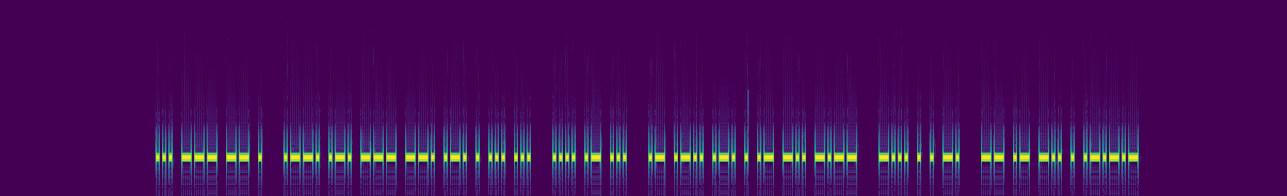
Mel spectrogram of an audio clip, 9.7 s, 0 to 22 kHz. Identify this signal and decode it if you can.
Morse code, heard as a keyed tone, about 50 wpm, 700 Hz. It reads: SOME PROGRESS HAS ALREADY BEEN MADE.
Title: Sentences from Top 1400 Words 50wpm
